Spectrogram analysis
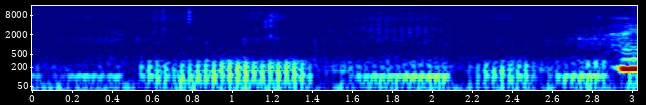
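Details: Close, deep purr of a male F2 Savannah cat, rhythmic rumbling in short breath-paced bursts, closing on a quick voiced chirp.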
